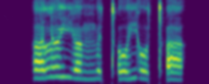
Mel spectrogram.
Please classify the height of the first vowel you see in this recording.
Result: low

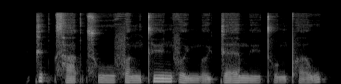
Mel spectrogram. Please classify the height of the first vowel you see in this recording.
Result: high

